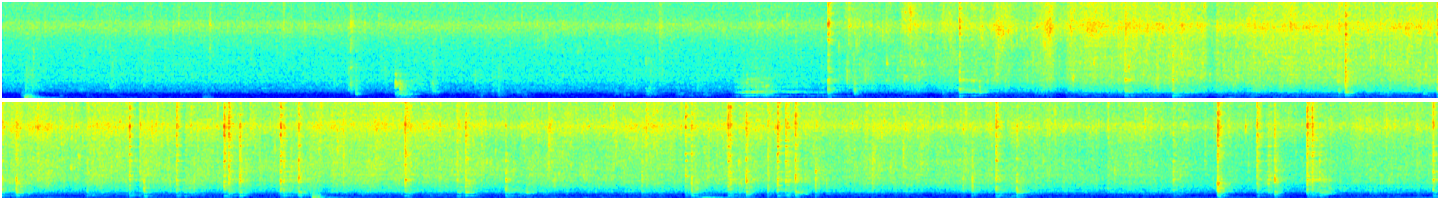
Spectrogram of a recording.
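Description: Diced potatoes frying in oil in a pan. The sizzle is soft at first, then grows louder and busier about eight seconds in, as the potatoes are stirred and turned with a metal spatula that clinks and scrapes against the pan.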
